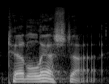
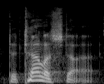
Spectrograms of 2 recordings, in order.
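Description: First: The stress falls on the 'les' syllable. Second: The stress falls on a 'te' syllable. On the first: The speaker calls it wrong. "some people pronounce that tetelestai. Well, less is not accented" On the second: The speaker calls it right. "It's the T-E that's accented"

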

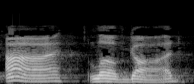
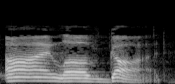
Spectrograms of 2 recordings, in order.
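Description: First: The stress falls on the word I. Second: The stress falls on the word God. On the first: The focus is on oneself, which is arrogant. The speaker calls it wrong. "putting the emphasis on the subject, you, that's arrogance and blasphemous" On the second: The love is directed at a perfect object, which is virtuous. The speaker calls it right. "Putting emphasis on the object makes that virtuous"

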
